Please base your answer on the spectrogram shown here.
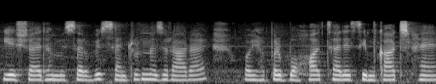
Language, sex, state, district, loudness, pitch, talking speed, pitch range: Hindi, female, Punjab, Pathankot, -15 LUFS, 215 Hz, 235 wpm, 210-220 Hz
